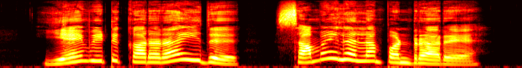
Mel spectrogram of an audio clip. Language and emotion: Tamil, surprised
